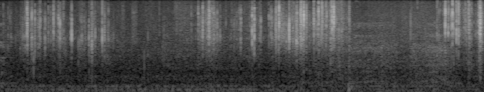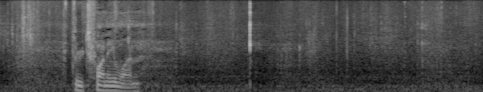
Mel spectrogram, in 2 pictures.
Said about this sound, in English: Hmm, the pages of God rustling. That is mighty.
